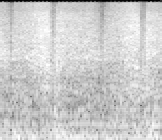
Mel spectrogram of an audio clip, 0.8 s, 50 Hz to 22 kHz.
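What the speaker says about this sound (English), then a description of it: "sand this just enough to where that orange peel is gone" Fine 1500-grit sandpaper rubs across the painted trunk lid of a 1977 Camaro Z28, leveling orange peel. A soft, steady hiss with faint rhythmic back-and-forth strokes, quiet and close, with no voices.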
